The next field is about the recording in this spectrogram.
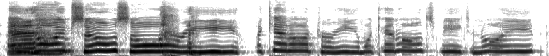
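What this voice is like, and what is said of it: Put-on accent imitating a singer. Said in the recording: “you doing the accent.”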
